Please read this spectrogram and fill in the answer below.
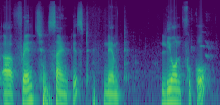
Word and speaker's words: Foucault: So, that was first done by a French scientist named Léon Foucault. Do not go by the spelling, the actual pronunciation will be Foucault, and that was first demonstrated in 1951.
